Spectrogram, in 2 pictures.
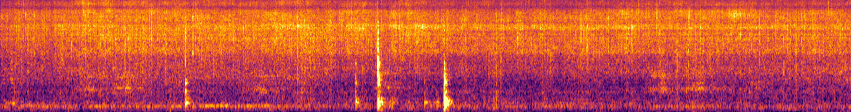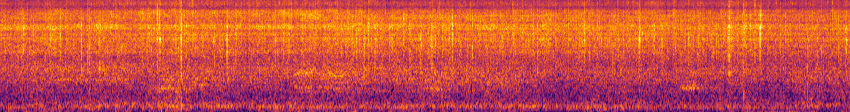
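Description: Steaks sizzle steadily in a pan over a Primus stove, a constant bright frying hiss with a few sharp pops and crackles, close and even throughout.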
